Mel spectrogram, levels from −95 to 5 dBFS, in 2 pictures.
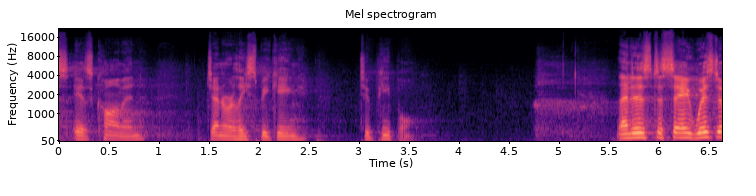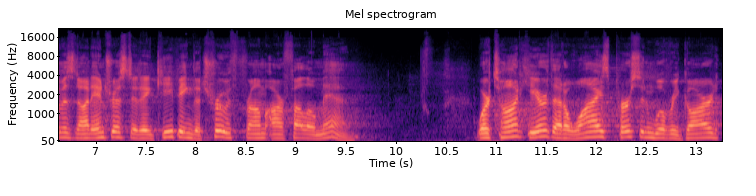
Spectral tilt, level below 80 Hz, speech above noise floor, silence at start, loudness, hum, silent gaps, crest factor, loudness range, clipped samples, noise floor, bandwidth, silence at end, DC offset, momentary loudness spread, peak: -4 dB/octave; -58 dBFS; 49 dB; 0 s; -20 LUFS; none; none; 20 dB; 13 LU; under 0.1%; -69 dBFS; 17.5 kHz; 0 s; under 0.1%; 16 LU; -2 dBFS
